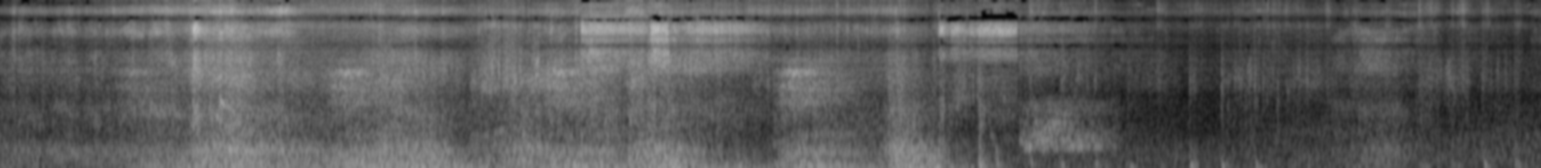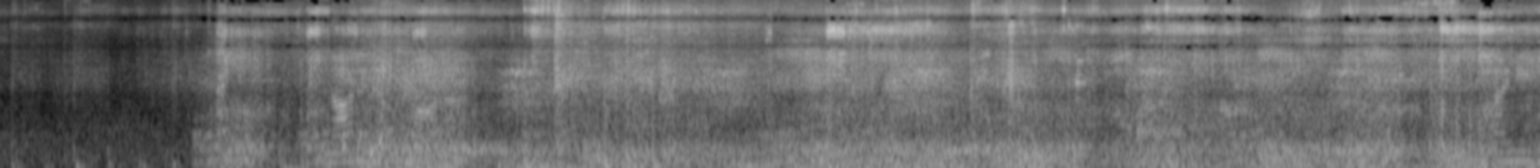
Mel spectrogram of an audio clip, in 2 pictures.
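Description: Magic spells crackle and burst in quick succession.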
